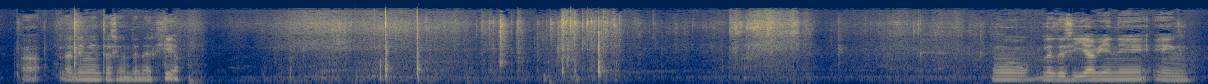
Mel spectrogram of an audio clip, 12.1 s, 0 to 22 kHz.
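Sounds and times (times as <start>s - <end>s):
power cord rustling: 2.6s - 8.4s.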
